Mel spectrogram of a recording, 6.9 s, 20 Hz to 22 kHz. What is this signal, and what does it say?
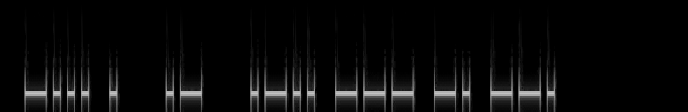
Morse code, heard as a keyed tone, about 17 wpm, 700 Hz. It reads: BE A LONG
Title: Sets of 5 Words Encore2 17wpm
